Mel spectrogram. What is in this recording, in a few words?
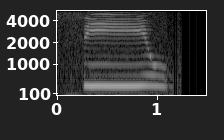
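"siu3", Cantonese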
